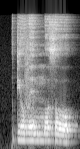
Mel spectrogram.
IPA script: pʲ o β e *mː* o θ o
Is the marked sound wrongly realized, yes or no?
no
